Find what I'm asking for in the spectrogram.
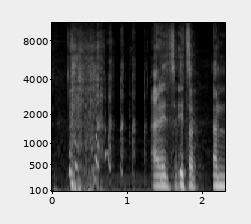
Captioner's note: giggling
